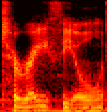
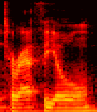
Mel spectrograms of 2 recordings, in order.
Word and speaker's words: Terathiel: full uh it is not wide knowledge that terial is the correct original intended pronunciation I get a lot of teral teral I don't really care all so more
